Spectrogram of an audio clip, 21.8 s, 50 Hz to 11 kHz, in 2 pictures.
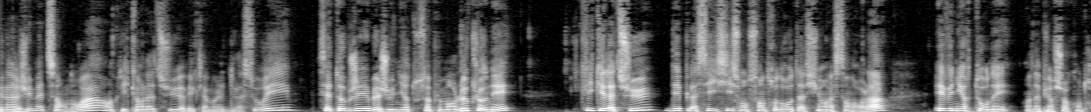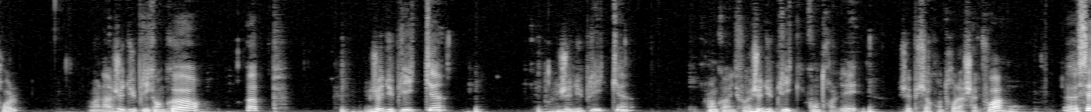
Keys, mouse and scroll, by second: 2.3 middle click, 2.8 middle click, 4.6 click, 5.7 click, 7.2-8.5 drag, 9.3-11.4 drag, 11.5 ctrl+middle click, 12.9 ctrl+d, 13.6-14.2 ctrl+drag, 14.5 ctrl+d, 15.4-16.4 ctrl+drag, 16.4 ctrl+d, 17.4 ctrl+click, 18.6 ctrl+d, 19.2-20.8 ctrl+drag, 21.0 ctrl+middle click.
